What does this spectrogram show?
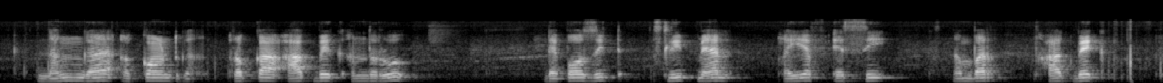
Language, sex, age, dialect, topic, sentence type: Kannada, male, 31-35, Northeastern, banking, statement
